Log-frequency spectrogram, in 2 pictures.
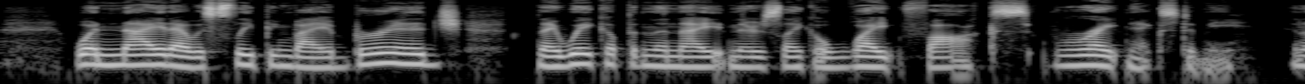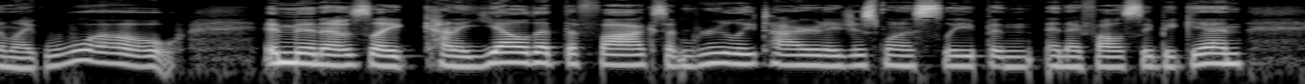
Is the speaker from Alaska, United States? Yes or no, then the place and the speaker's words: yes; Alaska, United States; Bears I see a lot because I'm from Alaska.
